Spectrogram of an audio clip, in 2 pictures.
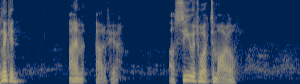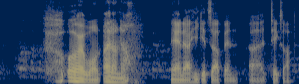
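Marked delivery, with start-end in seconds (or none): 0.0-8.6 mock slurring drunk voice. Voicing a drunk character who refuses a babysitter: voicing drunk Heldar. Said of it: "he looks over and he goes".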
